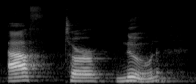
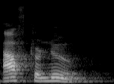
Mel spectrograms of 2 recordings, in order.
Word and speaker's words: afternoon: Three syllables again, afternoon. This time, the third syllable is stressed. So, afternoon, like when we say good afternoon.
